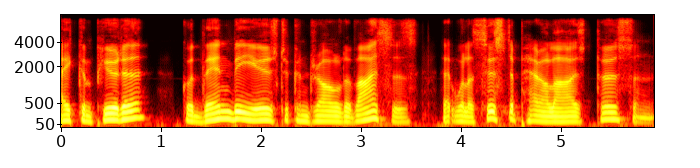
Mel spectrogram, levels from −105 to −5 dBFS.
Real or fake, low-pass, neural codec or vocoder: fake; 7.2 kHz; codec, 16 kHz, 4 kbps, X-Codec, HuBERT features, trained on LibriSpeech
